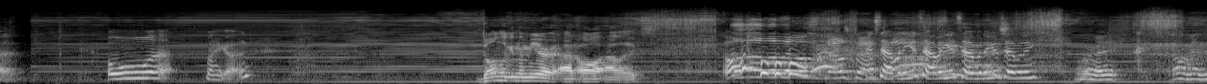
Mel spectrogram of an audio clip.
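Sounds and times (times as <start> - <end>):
electric hair clippers buzzing: 0.0 - 12.0.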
